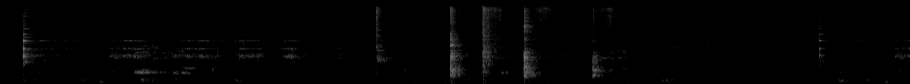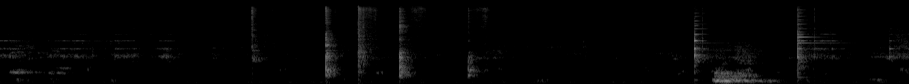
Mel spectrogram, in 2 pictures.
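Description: A metal spatula scraping and tapping against a metal cake turntable while chocolate cream is spread and smoothed on a cake: scattered sharp clinks and knocks between stretches of soft scraping.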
